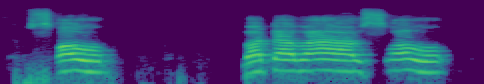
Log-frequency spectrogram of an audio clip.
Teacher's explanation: کھینچ کے پڑھیں گے، وتواصوا، صاد کو واو سے ملائیں گے، صاد کو موٹا کریں گے، یہاں پہ لین کا قاعدہ لگ رہا ہے، بغیر کھینچے پڑھنا ہے ، صو، وتواصوا بالصبر، وتواصوا بالحق، با کو لام سے ملائیں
